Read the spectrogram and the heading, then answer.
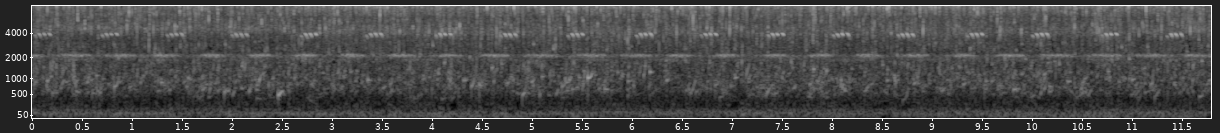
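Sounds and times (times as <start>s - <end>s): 
cricket chirping: 0.0s - 11.7s
fountain water trickling and splashing: 0.0s - 11.7s.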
